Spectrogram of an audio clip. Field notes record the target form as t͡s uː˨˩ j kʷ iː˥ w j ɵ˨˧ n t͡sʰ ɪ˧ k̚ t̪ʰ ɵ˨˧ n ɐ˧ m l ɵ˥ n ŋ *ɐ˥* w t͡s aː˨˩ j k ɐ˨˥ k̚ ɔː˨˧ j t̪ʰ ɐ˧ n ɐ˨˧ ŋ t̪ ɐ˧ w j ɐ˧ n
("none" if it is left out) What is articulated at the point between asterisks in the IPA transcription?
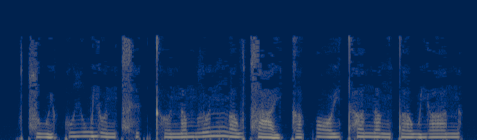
ɐ˨˧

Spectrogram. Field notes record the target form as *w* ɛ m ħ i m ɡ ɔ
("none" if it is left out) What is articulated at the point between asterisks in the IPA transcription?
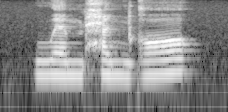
w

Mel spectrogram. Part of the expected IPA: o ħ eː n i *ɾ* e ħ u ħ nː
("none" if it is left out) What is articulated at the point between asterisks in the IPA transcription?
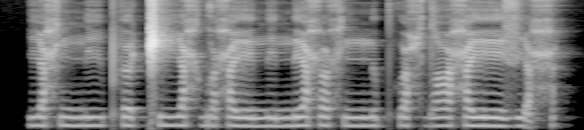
n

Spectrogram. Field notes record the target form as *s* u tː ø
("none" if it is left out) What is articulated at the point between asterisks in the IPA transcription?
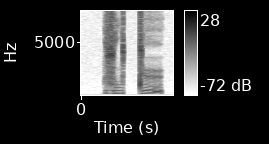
z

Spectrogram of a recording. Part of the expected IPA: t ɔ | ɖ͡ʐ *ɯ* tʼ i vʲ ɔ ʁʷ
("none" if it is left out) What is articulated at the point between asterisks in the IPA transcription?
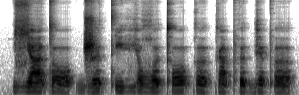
ə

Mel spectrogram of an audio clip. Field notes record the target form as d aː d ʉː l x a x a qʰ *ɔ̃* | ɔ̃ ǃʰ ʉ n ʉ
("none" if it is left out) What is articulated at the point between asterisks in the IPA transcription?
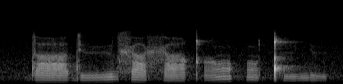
ɔ̃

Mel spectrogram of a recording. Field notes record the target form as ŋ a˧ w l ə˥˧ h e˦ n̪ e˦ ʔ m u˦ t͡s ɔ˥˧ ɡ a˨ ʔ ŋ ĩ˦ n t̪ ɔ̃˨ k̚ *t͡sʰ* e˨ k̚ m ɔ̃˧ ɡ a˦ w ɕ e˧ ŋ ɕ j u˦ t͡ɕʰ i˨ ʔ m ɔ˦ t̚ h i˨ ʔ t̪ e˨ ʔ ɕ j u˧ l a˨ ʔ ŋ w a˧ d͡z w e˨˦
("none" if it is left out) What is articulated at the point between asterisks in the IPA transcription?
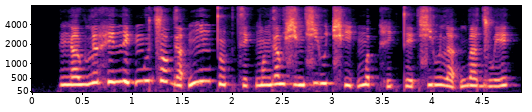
t͡s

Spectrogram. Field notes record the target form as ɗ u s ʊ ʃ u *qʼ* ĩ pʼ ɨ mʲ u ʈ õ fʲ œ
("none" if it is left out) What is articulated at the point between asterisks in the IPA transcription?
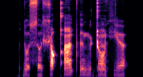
qʼ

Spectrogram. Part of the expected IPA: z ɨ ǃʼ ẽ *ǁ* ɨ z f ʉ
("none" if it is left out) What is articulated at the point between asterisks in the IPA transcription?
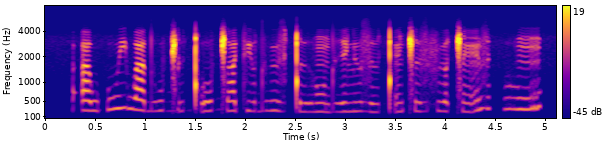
ǁ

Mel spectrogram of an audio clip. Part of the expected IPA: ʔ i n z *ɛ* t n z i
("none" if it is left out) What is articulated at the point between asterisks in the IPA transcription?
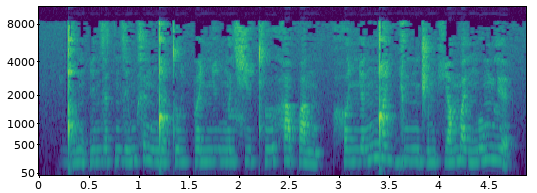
ɛ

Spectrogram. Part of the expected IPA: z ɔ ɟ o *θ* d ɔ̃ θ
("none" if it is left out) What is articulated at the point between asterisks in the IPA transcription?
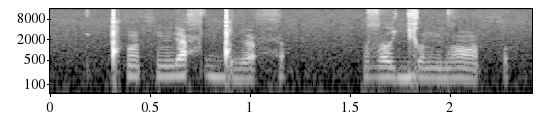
n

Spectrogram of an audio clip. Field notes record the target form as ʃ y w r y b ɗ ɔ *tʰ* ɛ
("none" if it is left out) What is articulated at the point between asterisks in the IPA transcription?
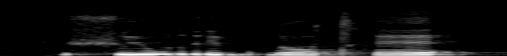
tʰ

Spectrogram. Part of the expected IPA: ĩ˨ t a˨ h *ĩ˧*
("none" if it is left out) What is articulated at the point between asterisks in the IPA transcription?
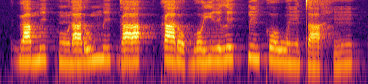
ĩ˨˦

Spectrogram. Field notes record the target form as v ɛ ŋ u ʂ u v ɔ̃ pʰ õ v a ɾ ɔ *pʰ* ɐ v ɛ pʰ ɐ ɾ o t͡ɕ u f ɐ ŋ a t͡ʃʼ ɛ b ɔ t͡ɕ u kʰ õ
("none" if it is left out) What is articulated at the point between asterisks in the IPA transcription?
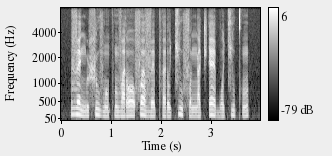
f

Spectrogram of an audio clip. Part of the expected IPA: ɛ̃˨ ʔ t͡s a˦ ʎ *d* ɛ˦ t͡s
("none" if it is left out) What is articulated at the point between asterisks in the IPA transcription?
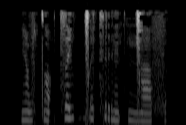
ɡ͡ǀ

